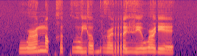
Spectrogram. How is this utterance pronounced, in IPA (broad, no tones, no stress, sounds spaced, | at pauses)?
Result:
w ə˞ n ɔ kʰ ə k ð u j ə bʱ ə˞ r ə vʲ ə w ə˞ ɾʲ e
